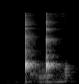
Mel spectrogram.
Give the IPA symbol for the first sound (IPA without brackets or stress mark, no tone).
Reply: ǃ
